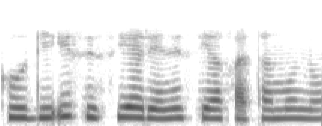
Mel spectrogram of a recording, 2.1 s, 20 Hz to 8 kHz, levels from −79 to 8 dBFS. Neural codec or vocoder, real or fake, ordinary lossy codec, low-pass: autoencoder, 48 kHz, 32 numbers a frame, DAC-VAE, trained on Japanese speech; fake; AAC, 16 kbps; 7.2 kHz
